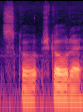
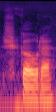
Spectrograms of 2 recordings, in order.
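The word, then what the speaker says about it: Škoda: So, my little brief nerd off about SCOD. I should Sorry. Sorry if she's watching this. Skod. I'll say it correctly.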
